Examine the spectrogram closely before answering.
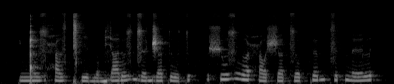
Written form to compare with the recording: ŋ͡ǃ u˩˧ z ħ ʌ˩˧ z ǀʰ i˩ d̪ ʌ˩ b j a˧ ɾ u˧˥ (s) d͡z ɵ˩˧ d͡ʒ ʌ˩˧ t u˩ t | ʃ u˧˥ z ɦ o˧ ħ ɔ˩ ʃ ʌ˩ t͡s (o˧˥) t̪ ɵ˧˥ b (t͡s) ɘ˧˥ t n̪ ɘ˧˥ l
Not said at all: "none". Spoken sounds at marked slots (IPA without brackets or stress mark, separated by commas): z, o˩, t͡s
